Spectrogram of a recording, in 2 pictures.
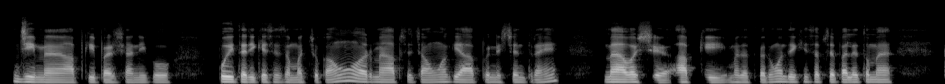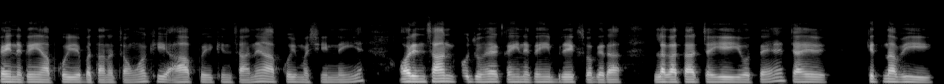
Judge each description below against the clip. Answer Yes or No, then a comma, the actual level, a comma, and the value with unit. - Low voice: Yes, low, 110 Hz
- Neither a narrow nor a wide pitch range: No, narrow, 1.7 semitones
